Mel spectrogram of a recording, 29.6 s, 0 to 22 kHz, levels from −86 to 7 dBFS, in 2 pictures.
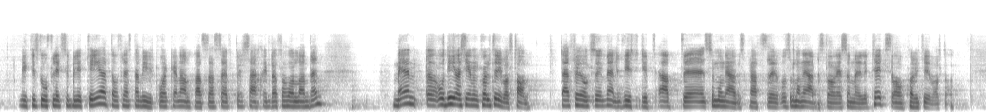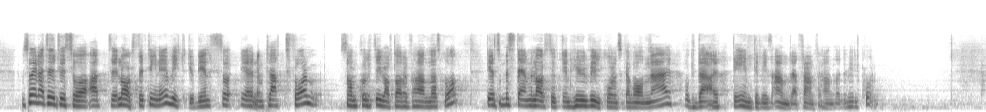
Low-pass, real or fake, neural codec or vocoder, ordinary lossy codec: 7.2 kHz; fake; codec, 24 kHz, 1 kbps, SNAC; none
